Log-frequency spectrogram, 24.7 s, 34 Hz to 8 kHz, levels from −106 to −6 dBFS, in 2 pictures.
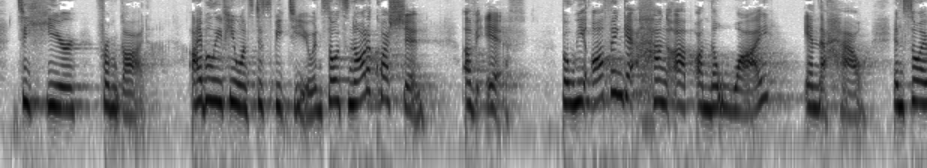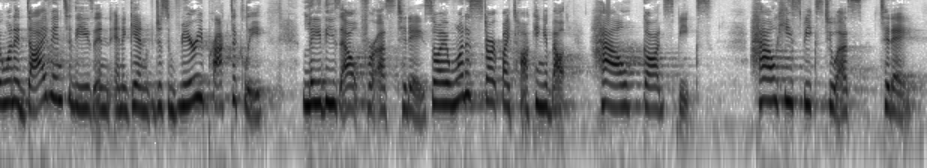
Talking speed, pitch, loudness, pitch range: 165 wpm, 275 Hz, -17 LUFS, 245-305 Hz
